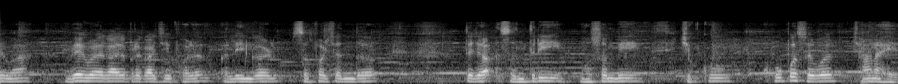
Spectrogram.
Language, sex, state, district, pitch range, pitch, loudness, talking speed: Marathi, male, Maharashtra, Pune, 135-150 Hz, 140 Hz, -19 LUFS, 95 wpm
